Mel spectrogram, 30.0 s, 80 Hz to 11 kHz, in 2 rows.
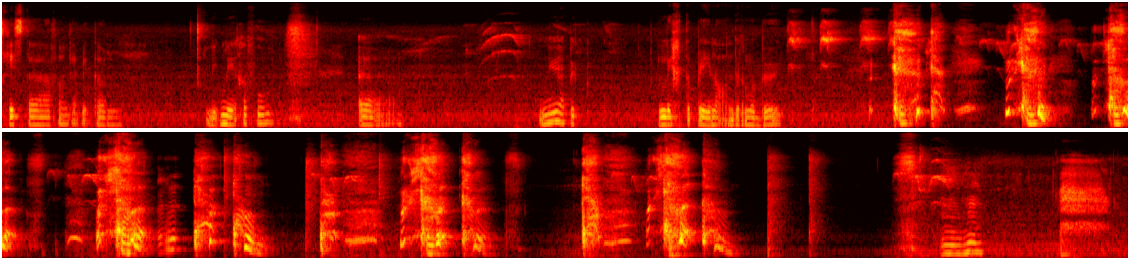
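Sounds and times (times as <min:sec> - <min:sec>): person coughing: 0:11.9 - 0:15.4, 0:16.2 - 0:18.6, 0:19.3 - 0:21.9, 0:22.7 - 0:24.9.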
